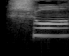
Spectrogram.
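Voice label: "shou", Putonghua; shuo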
